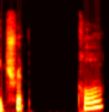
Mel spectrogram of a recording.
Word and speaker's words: triple: And it was pronounced trip and then pull. Okay, trip, pull. The way it's spelled looks like tripel, right? Or trip, right? It's like a short L sound, but here we have a longer pull sound, right?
